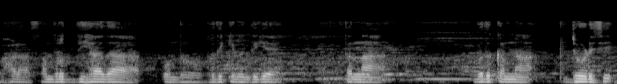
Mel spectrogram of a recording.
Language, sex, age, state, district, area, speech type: Kannada, male, 30-45, Karnataka, Bellary, rural, spontaneous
